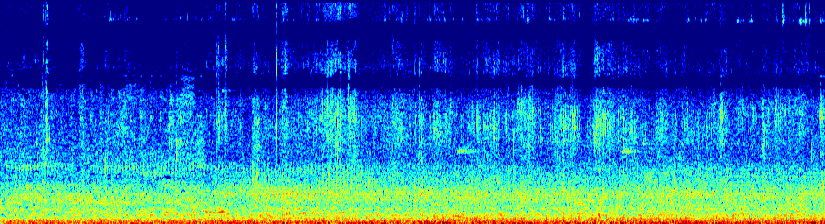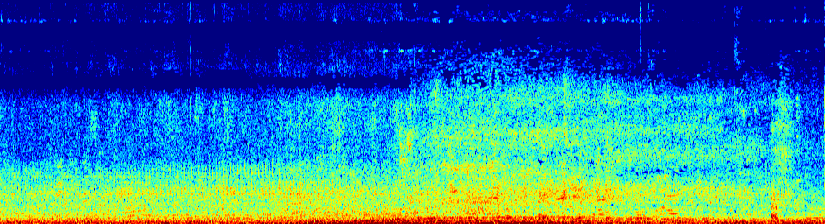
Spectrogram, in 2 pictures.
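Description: City road traffic on wet streets: a steady noise of passing cars and buses, with a deeper rumble from a vehicle growing louder about eleven seconds in.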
